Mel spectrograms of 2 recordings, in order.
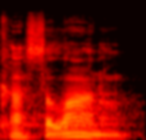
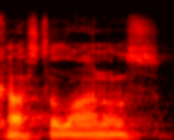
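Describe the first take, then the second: First: The name ends without an s sound. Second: The name ends with an s sound. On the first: The speaker is among Italians. "all of a sudden I won't say the S" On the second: The listener is American. "I'm talking to somebody that is American, I'll just say Castellanos"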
